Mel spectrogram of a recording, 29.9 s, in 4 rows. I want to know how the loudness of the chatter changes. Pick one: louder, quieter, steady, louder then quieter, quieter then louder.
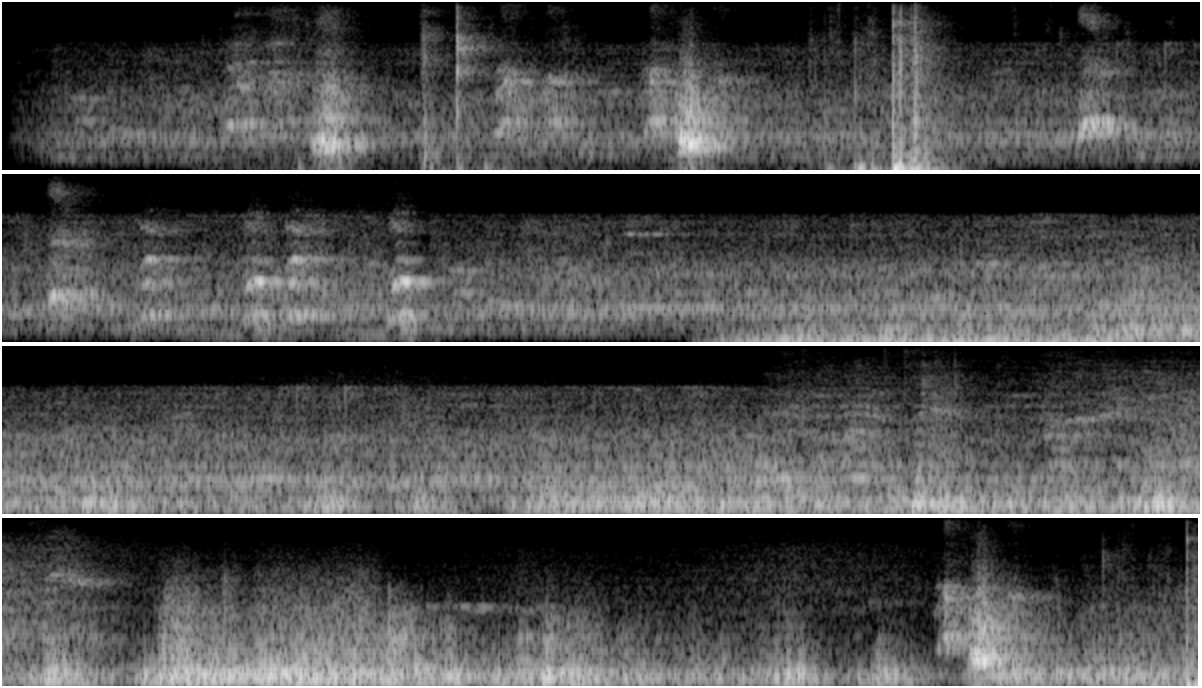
louder.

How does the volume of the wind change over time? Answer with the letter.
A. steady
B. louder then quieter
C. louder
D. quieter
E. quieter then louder
B.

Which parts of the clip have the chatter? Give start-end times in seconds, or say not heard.
0.0-23.3.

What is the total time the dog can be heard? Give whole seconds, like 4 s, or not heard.
10 s.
